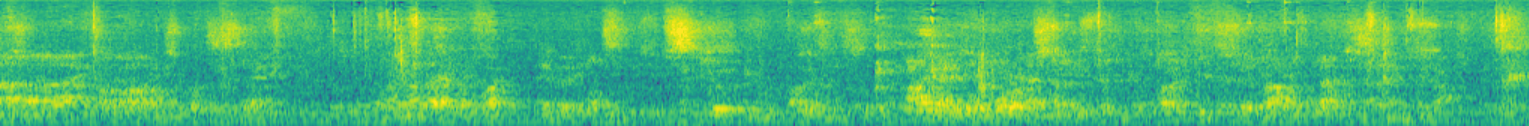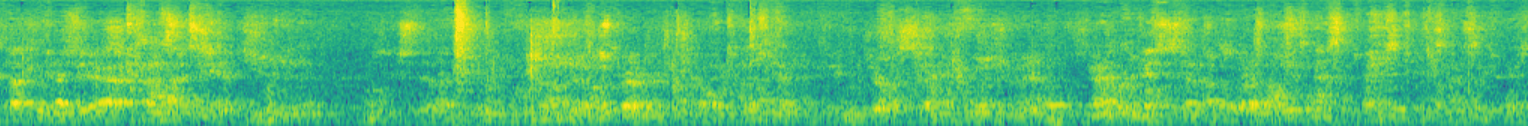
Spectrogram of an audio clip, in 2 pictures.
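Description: Several adult voices chatter and murmur in a large room.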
